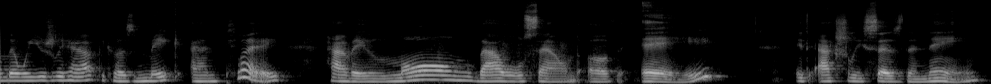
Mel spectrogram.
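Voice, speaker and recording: A woman with a low voice teaches young children their letter sounds. She speaks slowly and patiently, stretching out each vowel so it can be heard clearly. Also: a little mellow. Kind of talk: phonics lesson for young children. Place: at home.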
